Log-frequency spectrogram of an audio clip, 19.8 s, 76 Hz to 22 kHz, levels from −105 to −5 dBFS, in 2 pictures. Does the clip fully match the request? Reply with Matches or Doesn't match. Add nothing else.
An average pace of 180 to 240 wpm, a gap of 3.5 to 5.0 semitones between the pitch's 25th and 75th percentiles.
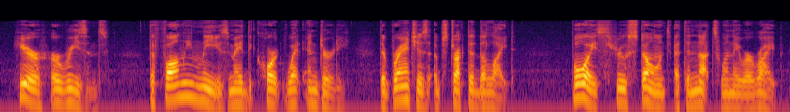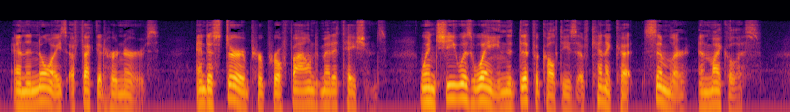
Doesn't match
